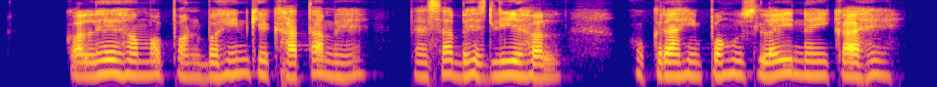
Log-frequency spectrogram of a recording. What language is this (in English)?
Magahi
